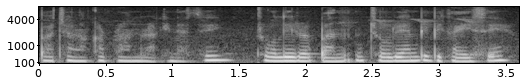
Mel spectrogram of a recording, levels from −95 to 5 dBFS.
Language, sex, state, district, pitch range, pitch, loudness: Nagamese, female, Nagaland, Dimapur, 195-215 Hz, 200 Hz, -16 LUFS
